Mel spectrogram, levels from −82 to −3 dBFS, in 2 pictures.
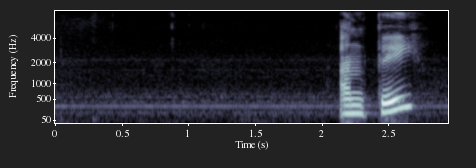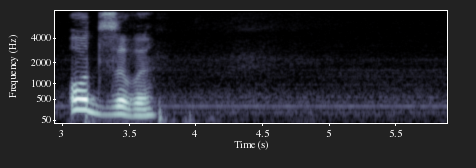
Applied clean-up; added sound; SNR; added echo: none; none; none; none.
